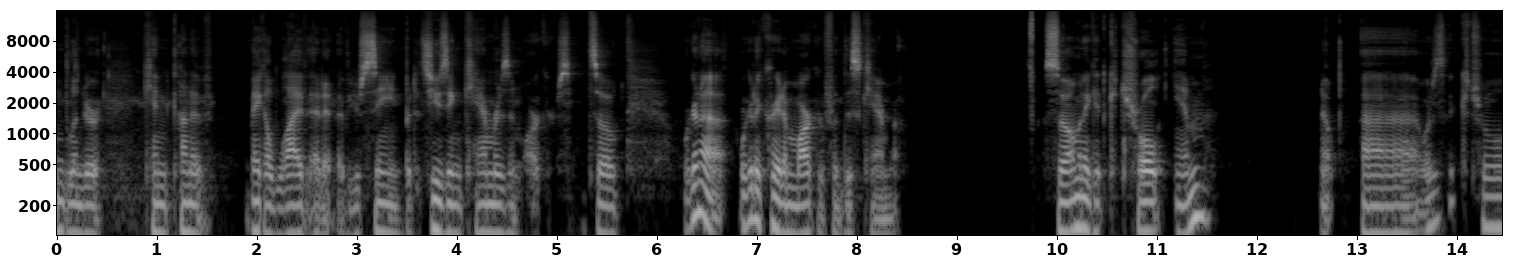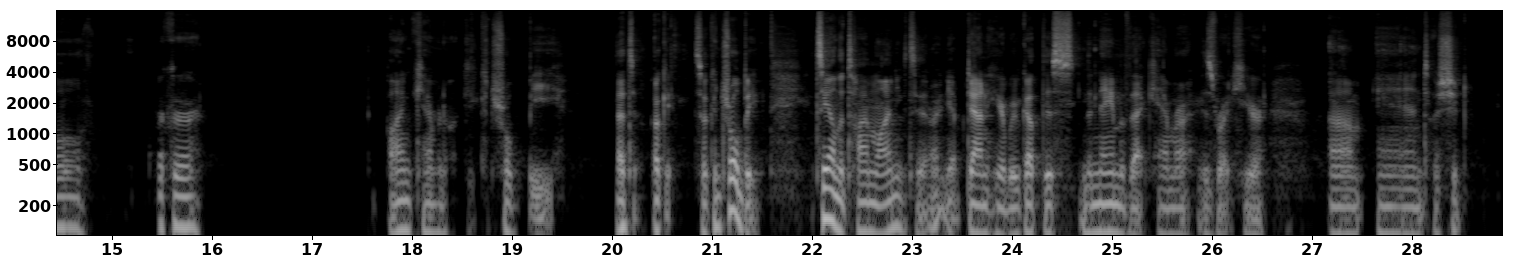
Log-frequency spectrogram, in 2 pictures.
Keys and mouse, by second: 10.7 ctrl+m, 15.1-18.2 drag, 19.3 ctrl+b, 26.9 click, 27.6 click, 28.5 click, 28.7-28.9 drag.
